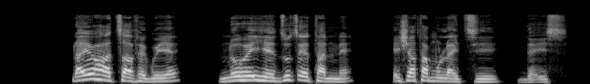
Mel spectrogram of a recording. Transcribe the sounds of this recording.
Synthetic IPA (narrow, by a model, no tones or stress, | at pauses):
ɗɐjɔhaːt͡sːaːfɛɡʊjɛ | nɔhɛjhe̞ːd͡zːʊt͡sʼe̞ːt̪ɐnːɛ | ɪʃɐt̪ɐmʊlɐjt͡sːiː | d̪ɛʔɪs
